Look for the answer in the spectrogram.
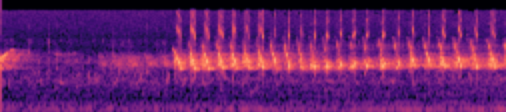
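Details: White-rumped shama lure song meant to provoke other shamas: after a soft high note, a loud fast even trill of short metallic notes continues steadily to the end.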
